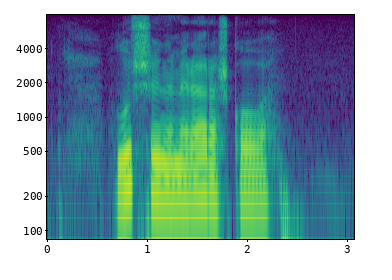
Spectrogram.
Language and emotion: Russian, neutral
